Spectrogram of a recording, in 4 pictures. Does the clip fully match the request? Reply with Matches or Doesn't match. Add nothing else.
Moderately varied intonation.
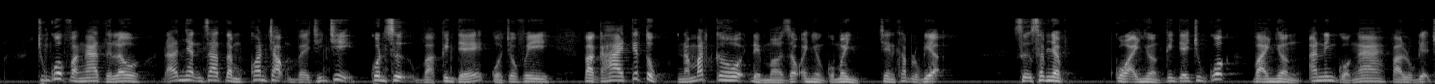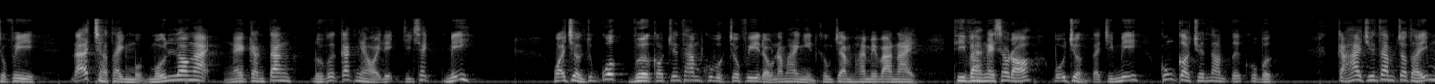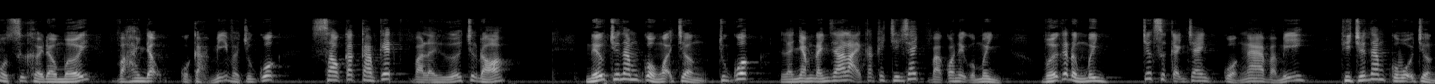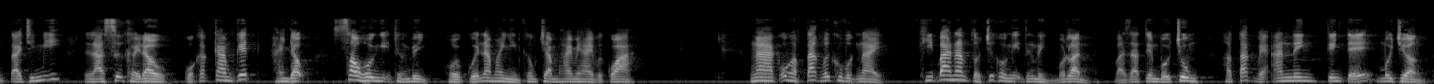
Doesn't match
